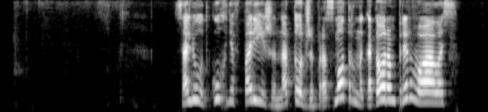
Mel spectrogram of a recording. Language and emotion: Russian, positive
